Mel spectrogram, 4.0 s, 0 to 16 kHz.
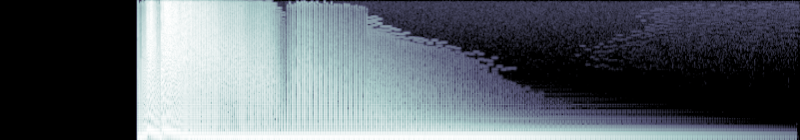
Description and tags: HK sawnOD Fsharp3
bass-drum, f-sharp, hardstyle, kick, kickdrum, overdrive, percussion, saw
